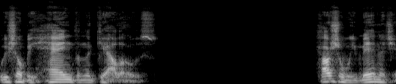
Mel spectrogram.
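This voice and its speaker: A man speaks at a moderate pace. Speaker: audiobook reader. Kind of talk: storybook audiobook reading.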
